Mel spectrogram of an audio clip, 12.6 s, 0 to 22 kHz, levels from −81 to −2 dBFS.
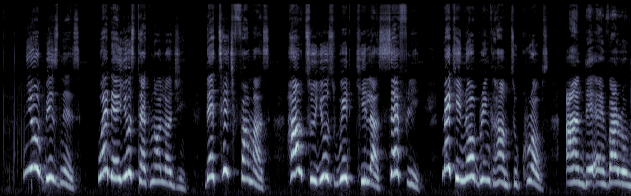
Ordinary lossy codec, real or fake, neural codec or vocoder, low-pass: none; fake; vocoder, 48 kHz, 128 mel bands, Vocos; none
